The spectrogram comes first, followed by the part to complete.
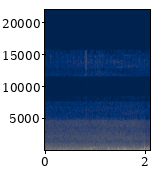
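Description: Wind blowing across a phone's microphone: a loud, low, gusty rushing noise that rises and falls unevenly.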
